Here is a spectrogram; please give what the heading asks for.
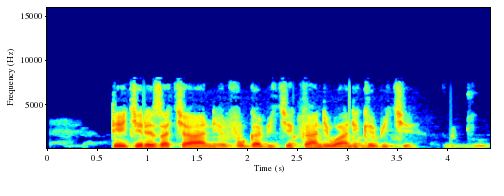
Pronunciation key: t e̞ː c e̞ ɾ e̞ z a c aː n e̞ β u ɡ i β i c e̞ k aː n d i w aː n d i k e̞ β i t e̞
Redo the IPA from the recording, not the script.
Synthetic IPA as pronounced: t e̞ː c e̞ ɾ e̞ z a c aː n e̞ v u ɡ a β i c e̞ k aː n d i w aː n d i k e̞ β i c e̞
